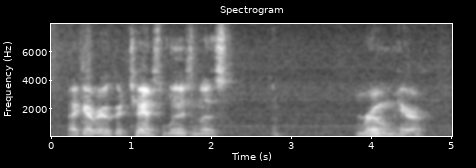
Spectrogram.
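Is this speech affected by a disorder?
Yes: brain injury; beating, permanent dizziness, irreversible deterioration; severe, slow at tasks.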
